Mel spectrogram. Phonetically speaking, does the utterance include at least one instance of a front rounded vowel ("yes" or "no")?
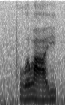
no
